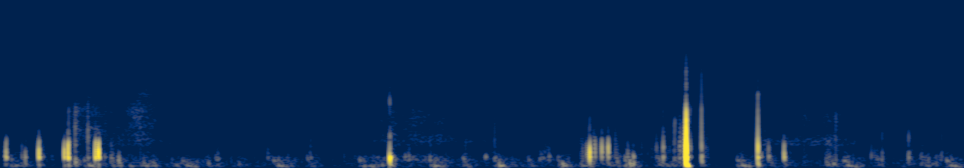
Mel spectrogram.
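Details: Scattered low, quiet, irregular gurgles and soft rumbling pops of stomach growling from a person who had not eaten for a long time and was starving.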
